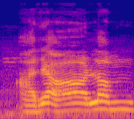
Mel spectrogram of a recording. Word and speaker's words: അരാളം: ആയിരിക്കും പാലി ല ആയിരിക്കും ഇവിടെ സംസ്കൃതത്തില് ലാ യും ള യും തമ്മിൽ വ്യത്യാസമൊന്നുമില്ല ഉച്ചാരണത്തിൽ നമ്മളത് ഏതാണ് വാക്കെന്ന് ആ ഇതാക്കി എടുത്താൽ മതി അപ്പോ ള എന്നൊരു അക്ഷരം സംസ്കൃതത്തിൽ ഇല്ലാത്തതുകൊണ്ട് ല തന്നെയാണ് ഉപയോഗിക്കുന്നത് വായിക്കുമ്പോൾ നമ്മൾ സന്ദർഭം അനുസരിച്ച് ളായെ ഉച്ചരിക്കണം. ഇവിടെ അരാളംതേ പാളിയുകളം അകരാജന്യതനയെ ഒരു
